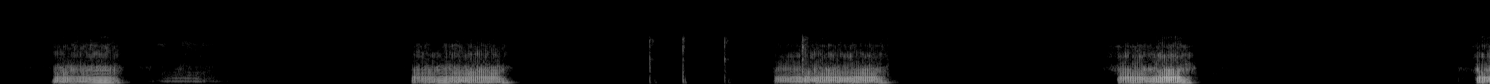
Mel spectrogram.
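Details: Heavy snoring from a man who had ENT surgery on his septum and tonsils, after which his wife says his snoring reduced: loud, rough snores in a quiet room, about 16 to 18 a minute.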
